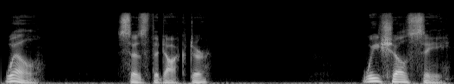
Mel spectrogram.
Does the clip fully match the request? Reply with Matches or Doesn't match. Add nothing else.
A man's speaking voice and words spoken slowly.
Matches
